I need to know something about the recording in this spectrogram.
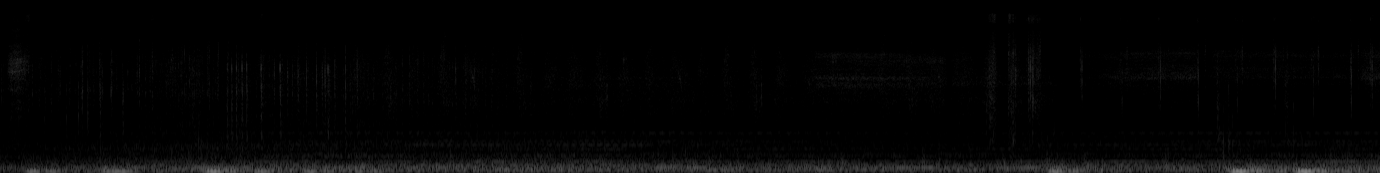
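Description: Small footsteps patter softly across a hard floor.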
